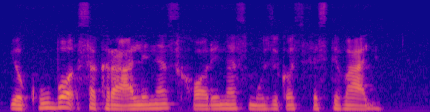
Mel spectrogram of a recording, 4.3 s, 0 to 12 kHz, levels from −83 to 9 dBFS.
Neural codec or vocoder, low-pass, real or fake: none; 10.8 kHz; real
